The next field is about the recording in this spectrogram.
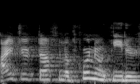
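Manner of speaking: high-pitched cartoon frog puppet voice. Saying a line, then noting it came out in a Kermit the Frog voice. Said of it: "that was my Kermit voice".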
